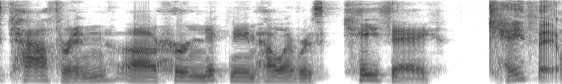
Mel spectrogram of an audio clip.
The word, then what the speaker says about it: Kathe: Only 2 long A's, Cathay. Cathay. Interesting. Now, where does that come from? It originates in Hungary/Austria, where her father grew up. And instead of saying Kathy, they say Cathay. It's spelled Kathe. There are no accents over any of the letters.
